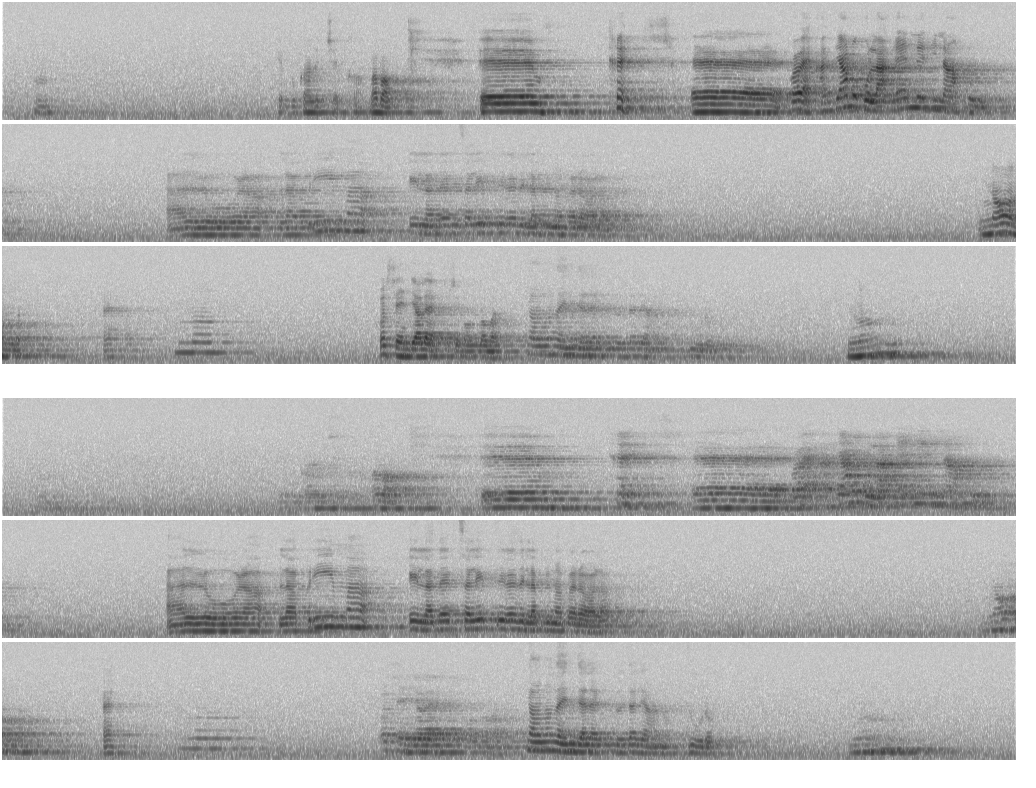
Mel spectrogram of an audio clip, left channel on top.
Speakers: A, on the left; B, on the right.
A: Mm, che vocale c'è qua? Vabbè. Ehm, <laughs> eh, vabbè, andiamo con la N di Napoli.
B: Allora, la prima e la terza lettera della prima parola.
A: Non,
B: Eh,
A: non, questo è in dialetto secondo me.
B: no, non è in dialetto italiano, giuro.
A: Non.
